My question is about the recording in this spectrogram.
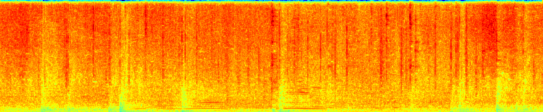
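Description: Batter sizzling in hot cast-iron fish-shaped bungeoppang molds, a steady hiss with many small crackles.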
